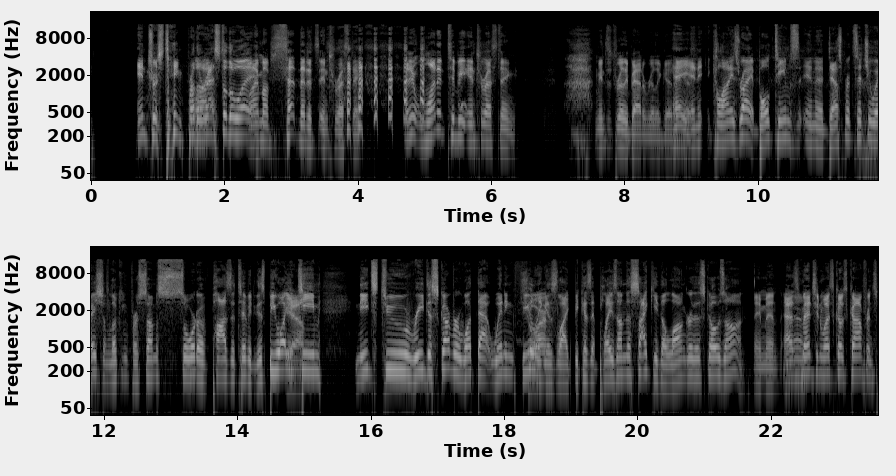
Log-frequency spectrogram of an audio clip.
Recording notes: BYU Sports Nation is live from the Orleans Arena in Las Vegas for WCC Basketball Media Days!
